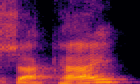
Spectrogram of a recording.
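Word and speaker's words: Shaddai: So he says that the name Sha-dai, which again we're pronouncing as Sha-dai, that name comes from the word shoded.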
